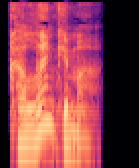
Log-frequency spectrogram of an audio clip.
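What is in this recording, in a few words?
"collenchyma", British English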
